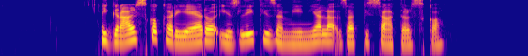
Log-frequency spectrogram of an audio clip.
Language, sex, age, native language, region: Slovenian, female, 50-59, Slovenian, Central Slovenia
